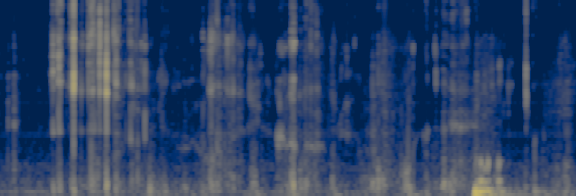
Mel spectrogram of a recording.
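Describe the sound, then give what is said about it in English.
Crunching and chewing of chips being eaten, with many sharp, crisp crunches in quick bursts early on, then softer, irregular chewing and a dull thump near the end, with no talk. “let's go back to our ASMR segment of eating chips, all right?”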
